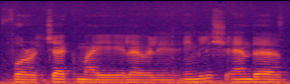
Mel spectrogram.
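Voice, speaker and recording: Audible room echo and noticeable background noise around a male voice. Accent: strong Italian. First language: Italian. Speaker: ESL student panelist. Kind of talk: panel talk. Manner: halting, many fillers.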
